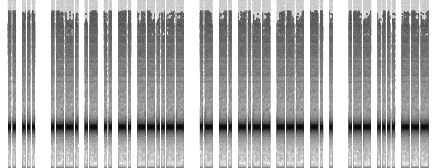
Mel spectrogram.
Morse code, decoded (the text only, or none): IS PAIN, ANYONE WHO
